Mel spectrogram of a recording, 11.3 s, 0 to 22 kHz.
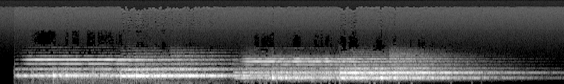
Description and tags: horror effect4
made with vst instruments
